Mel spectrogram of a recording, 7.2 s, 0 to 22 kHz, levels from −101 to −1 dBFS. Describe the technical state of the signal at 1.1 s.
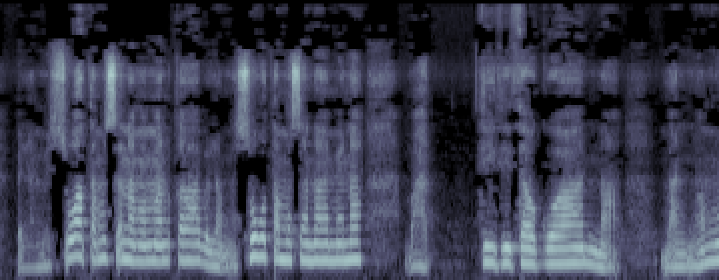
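At 1.1 s the speech carries layered codec smearing and swirl, present throughout the clip, with nothing above about 20.2 kHz. This is likely transcoding between lossy codecs, pointing to a WMA stage near 48 kbit/s re-encoded as MP3 near 96 kbit/s. Unlike single-codec compression, two distinct artefact textures are heard together.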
